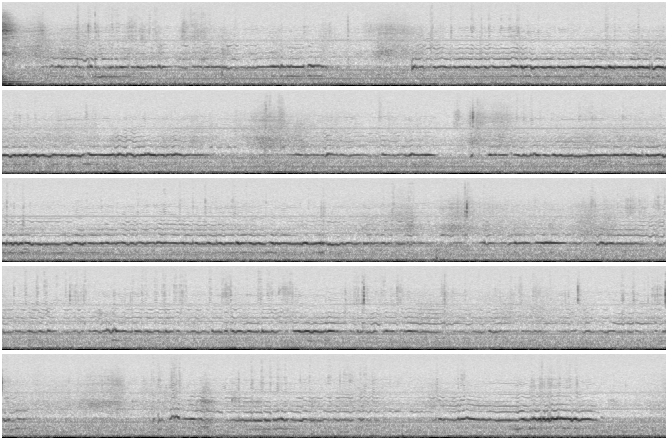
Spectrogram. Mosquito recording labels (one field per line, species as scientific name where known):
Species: Anopheles arabiensis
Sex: female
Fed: unfed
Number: one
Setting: cup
